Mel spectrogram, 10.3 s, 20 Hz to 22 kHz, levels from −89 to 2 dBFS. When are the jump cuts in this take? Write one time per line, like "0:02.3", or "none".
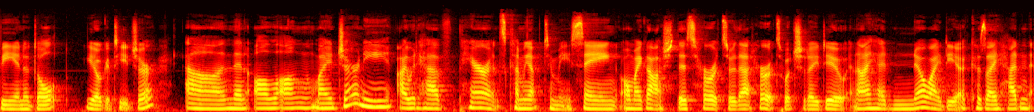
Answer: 0:01.7

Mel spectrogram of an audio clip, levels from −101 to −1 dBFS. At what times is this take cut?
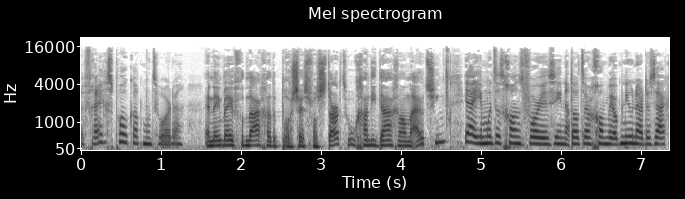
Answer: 0:01.7
0:04.0
0:05.5
0:06.1

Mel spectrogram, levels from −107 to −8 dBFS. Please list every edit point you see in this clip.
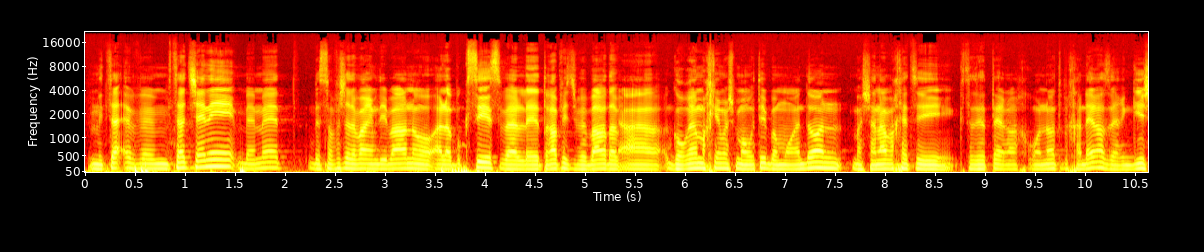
0:05.3

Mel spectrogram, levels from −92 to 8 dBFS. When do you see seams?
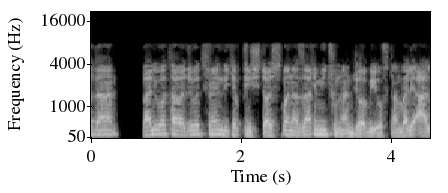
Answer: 0:02.0
0:02.5
0:02.9

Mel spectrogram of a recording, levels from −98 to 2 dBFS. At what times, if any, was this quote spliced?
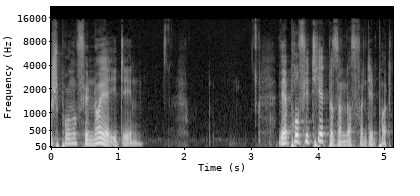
none

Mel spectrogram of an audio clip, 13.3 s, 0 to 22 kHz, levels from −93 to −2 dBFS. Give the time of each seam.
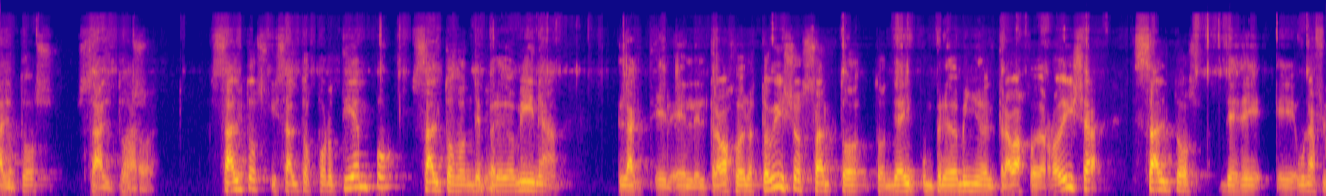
none

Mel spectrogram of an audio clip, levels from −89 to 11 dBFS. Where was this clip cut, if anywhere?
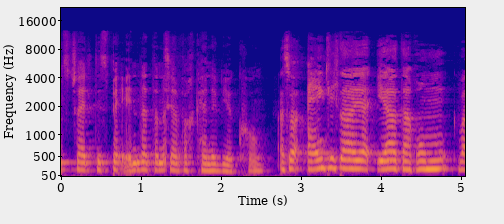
0:01.3
0:02.6
0:03.5
0:04.0

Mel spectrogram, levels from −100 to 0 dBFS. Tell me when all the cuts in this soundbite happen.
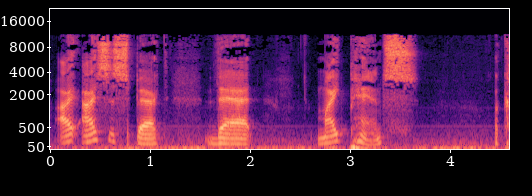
none

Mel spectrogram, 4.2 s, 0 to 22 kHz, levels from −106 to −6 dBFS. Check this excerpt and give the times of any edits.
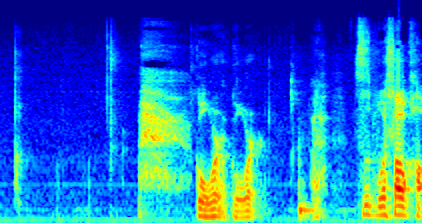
0:01.9

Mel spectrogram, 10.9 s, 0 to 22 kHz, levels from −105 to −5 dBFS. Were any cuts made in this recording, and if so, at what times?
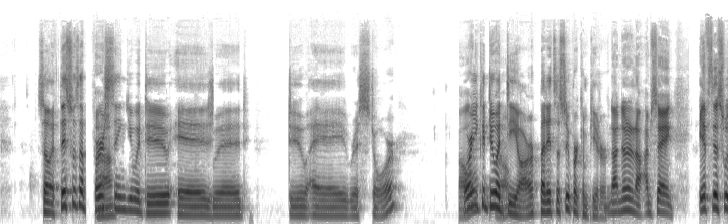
0:01.3
0:03.2
0:06.9

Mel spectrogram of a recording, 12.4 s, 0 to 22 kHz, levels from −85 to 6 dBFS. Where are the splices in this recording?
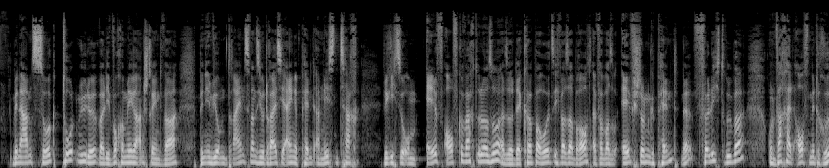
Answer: none

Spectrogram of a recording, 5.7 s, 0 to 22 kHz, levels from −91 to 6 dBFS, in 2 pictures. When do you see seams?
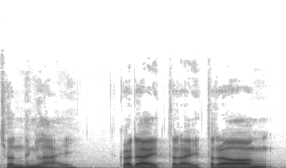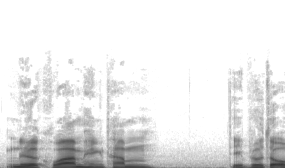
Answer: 0:01.0

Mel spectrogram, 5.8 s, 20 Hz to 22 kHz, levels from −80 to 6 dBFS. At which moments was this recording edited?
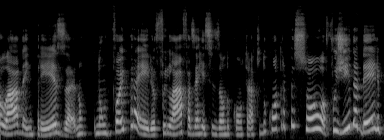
none

